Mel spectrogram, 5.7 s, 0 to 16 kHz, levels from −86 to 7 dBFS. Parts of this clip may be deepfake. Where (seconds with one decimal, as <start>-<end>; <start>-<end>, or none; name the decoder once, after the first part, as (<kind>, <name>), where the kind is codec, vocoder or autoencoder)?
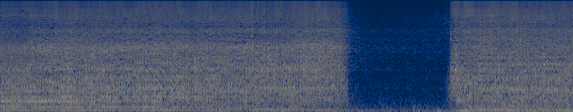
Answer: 0.0-1.4 (codec, SNAC); 1.8-4.8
